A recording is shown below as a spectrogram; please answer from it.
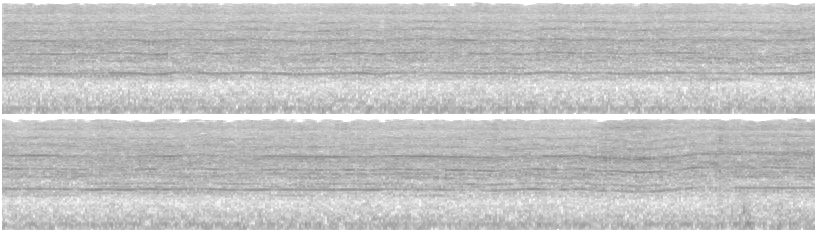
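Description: MicroTouch Titanium electric head shaver with a five-blade rotary head, running on a bald scalp. Its motor gives a steady, faint whine whose pitch wavers slightly.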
